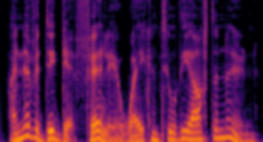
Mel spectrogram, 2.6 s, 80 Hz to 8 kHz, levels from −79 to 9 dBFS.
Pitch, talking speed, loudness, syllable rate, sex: 130 Hz, 205 wpm, -18 LUFS, 6.5 syllables/s, male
